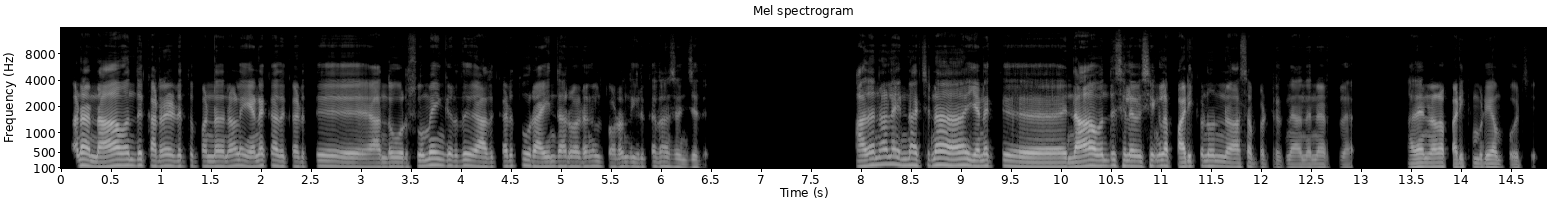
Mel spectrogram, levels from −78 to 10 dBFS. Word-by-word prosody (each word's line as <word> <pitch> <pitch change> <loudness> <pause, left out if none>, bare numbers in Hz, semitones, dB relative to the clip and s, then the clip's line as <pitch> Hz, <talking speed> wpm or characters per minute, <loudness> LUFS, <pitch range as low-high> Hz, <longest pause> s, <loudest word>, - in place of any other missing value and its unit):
ஆனா 160 - +5
நான் 145 +5 +6
வந்து 160 0 0
கடன் 140 +1 +2
எடுத்து 140 0 -5
பண்ணதுனால 135 +2 -1
எனக்கு 150 +2 -1
அதுக்கடுத்து, 130 +1 -5 0.6
அந்த 115 +1 -3
ஒரு 120 - -3
சுமைங்கிறது 150 -1 -1 0.2
அதுக்கடுத்து 135 +5 -5
ஒரு 130 - +3
5,6 130 0 -2
வருடங்கள் 125 0 -5
தொடர்ந்து 120 +2 -4
இருக்க 110 +3 -9
தான் 120 -3 -5
செஞ்சது. 100 -1 -7 1.5
அதனால, 180 +6 +1
என்னாச்சுன்னா 160 +1 +1 0.4
எனக்கு 145 0 -3 0.7
நான் 145 +4 +7
வந்து 145 +2 -3
சில 140 -1 +1
விஷயங்கள 145 +2 0
படிக்கணுன்னு 135 0 0
ஆசைப்பட்டிருந்தேன். 100 -4 -6
அந்த 100 - -4
நேரத்தில, 95 -1 -7 0.6
அத 105 - +1
என்னால 115 +1 +2
படிக்க 105 +1 -1
முடியாம 105 -2 -1
போச்சு. 90 -2 -10
130 Hz, 140 wpm, -23 LUFS, 115-145 Hz, 1.5 s, நான்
